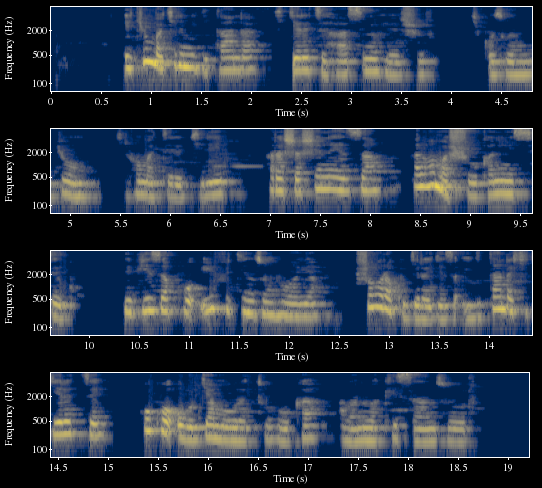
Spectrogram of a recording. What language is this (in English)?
Kinyarwanda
